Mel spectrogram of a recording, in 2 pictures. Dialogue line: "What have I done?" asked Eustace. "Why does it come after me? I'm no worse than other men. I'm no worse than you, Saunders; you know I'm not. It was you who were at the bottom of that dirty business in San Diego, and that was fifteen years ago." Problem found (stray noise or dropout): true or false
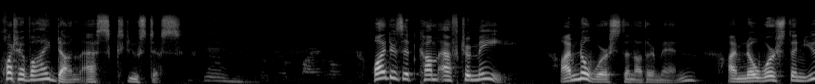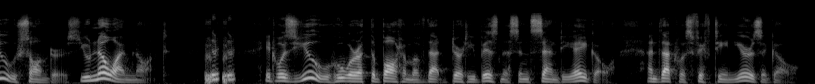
true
